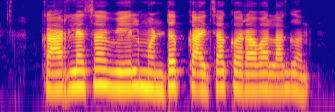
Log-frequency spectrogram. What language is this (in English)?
Marathi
